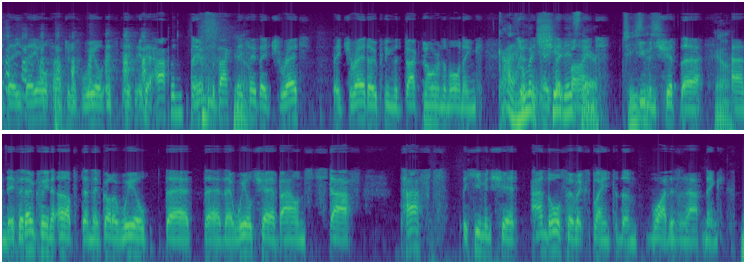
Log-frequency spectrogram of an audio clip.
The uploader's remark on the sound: Phone calls.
